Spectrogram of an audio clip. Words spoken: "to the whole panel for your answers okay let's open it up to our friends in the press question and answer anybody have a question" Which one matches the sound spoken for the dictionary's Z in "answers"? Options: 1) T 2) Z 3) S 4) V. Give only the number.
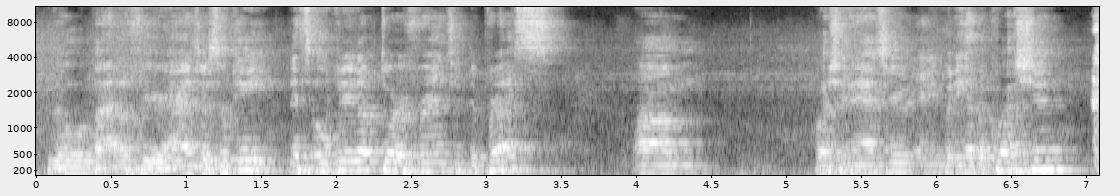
3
